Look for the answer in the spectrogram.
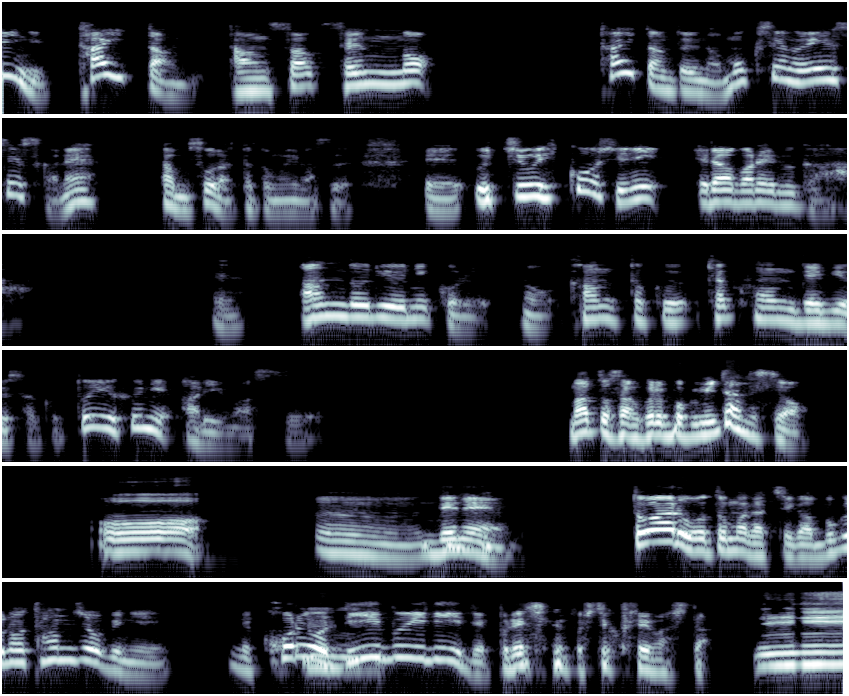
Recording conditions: video call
